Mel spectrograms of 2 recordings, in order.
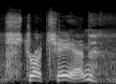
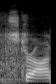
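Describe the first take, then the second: First: The name is said the way it is spelled. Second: The name is said as one syllable, Strawn. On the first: The speaker does not know the local name. The speaker calls it wrong. "you'd probably pronounce it Strachan" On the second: The speaker knows the local name. The speaker calls it right. "the correct pronunciation is Strawn"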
